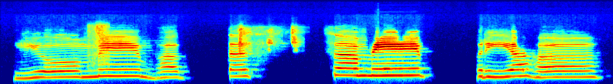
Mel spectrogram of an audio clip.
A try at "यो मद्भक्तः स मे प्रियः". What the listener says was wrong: एक और सुनो, मद भक्तः, में नहीं है, यो में नहीं है, यो मद।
